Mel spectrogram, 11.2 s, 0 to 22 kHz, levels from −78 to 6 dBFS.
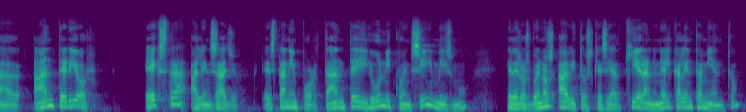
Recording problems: garbled, watery; slightly
abrupt cut into speech; at the start

